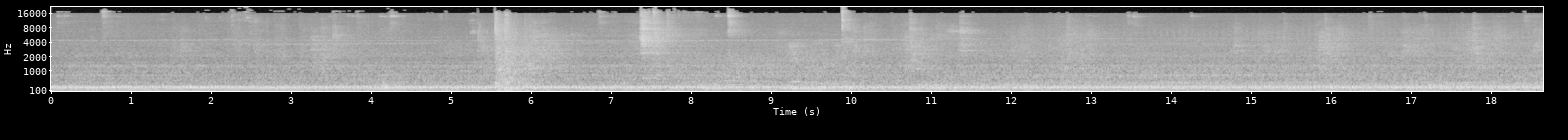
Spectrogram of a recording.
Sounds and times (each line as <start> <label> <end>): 0.0 washing machines operating 18.6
